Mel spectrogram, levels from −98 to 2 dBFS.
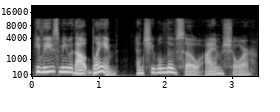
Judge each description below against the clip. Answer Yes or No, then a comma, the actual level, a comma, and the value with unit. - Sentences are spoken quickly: Yes, fast, 230 wpm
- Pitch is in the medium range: Yes, medium, 170 Hz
